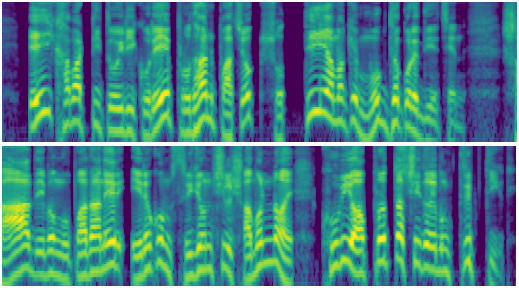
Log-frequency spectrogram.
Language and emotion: Bengali, surprised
